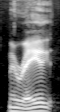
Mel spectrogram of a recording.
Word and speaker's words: Mireille: How do you pronounce the name of your other co-author? Is it Mireille? Mireille Lalancette.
